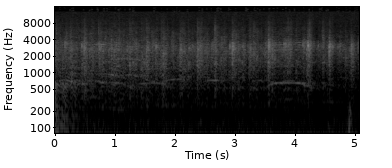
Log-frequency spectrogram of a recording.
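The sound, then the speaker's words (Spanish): An audience claps together for God in a steady, dense wash of applause lasting several seconds, with a few faint voices calling out beneath the clapping. “Dele palmas a Dios si lo siente.”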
